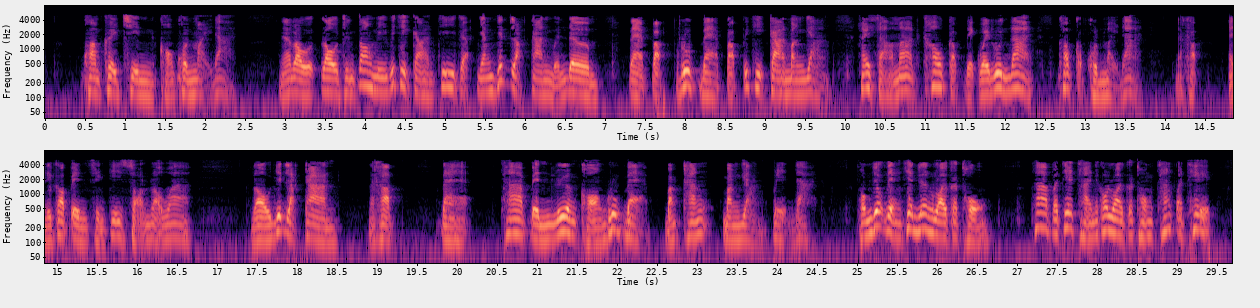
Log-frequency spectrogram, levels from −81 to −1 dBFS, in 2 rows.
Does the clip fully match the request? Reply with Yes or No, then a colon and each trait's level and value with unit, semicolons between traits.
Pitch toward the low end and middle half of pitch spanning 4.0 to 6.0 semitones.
Yes: low, 120 Hz; wide, 5.4 semitones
